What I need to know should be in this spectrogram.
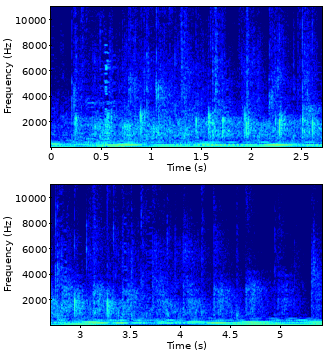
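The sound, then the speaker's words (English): Audience applause, dense steady clapping sustained throughout over held musical tones underneath. “Clap your hands for her.”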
